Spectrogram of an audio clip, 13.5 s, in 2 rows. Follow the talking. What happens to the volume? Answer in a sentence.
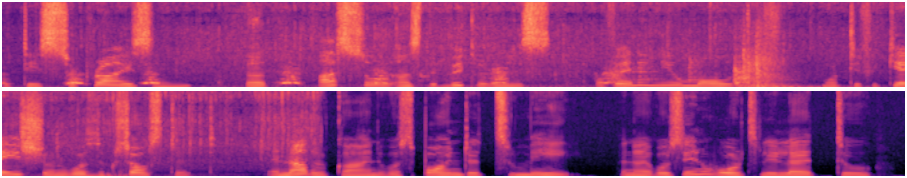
The loudness of the talking stays about the same.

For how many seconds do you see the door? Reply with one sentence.
The door can be heard for 2 seconds in total.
